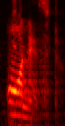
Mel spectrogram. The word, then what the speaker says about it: honest: focus upon the pronunciation, okay now as I told you honest, okay honest में की starting हो रही है H से, H is not a vowel, H is a consonant, but then also what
